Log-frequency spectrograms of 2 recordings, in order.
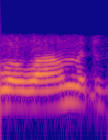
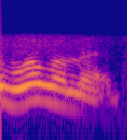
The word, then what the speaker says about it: Willamette: Well, you would say Willamette, but it's Willamette. We pronounce it up here.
